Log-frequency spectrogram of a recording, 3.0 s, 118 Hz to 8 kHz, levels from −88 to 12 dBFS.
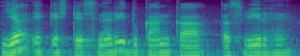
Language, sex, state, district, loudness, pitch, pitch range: Hindi, male, Jharkhand, Ranchi, -19 LUFS, 140 Hz, 135-150 Hz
